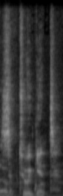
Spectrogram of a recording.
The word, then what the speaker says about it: Septuagint: Yeah, I've heard Septuagint too, but yeah, at least I was taught that it's a hard G, so. – Septuagint.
